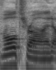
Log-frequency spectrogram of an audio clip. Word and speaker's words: V-07-TRON: But if you could do that, it spawns this creature called Voltron, it's called Voltron, although it's spelled V-07-TRON.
